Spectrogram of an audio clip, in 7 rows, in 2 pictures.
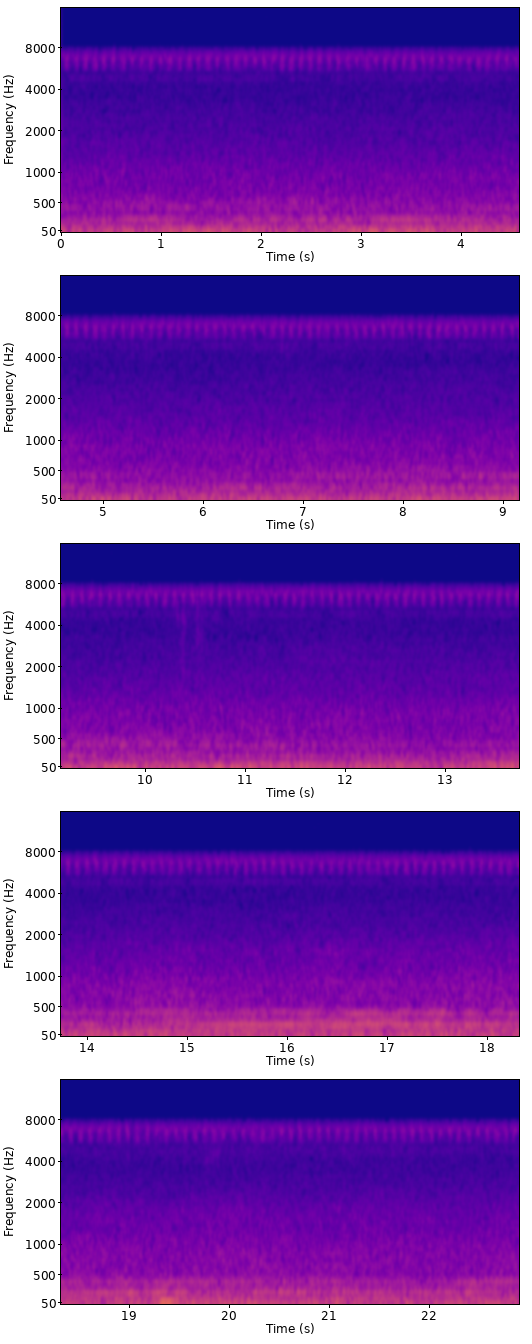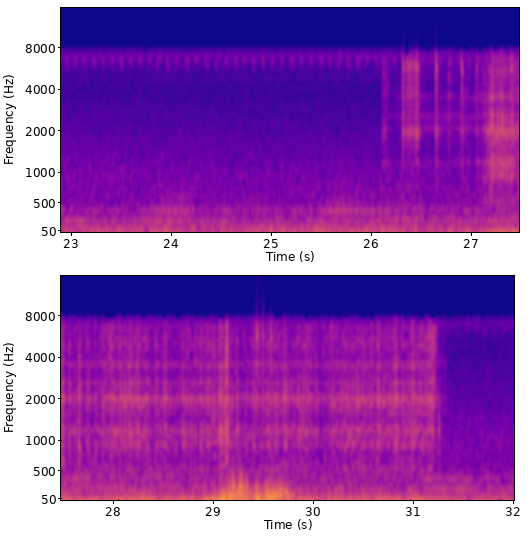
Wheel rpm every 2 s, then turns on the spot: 0, 0, 0, 0, 0, 0, 0, 0, 0, 0, 0, 0, 0, 10, 20, 10.
26-32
